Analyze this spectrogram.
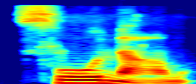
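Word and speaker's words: Vorname: जैसे कि फुन, फो, फो नाम। अब फिर देखें यहाँ पे लफज आर लास्ट में आ गया, तो मैंने इसको साइलेंट फो पढ़ा है, फो नाम।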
